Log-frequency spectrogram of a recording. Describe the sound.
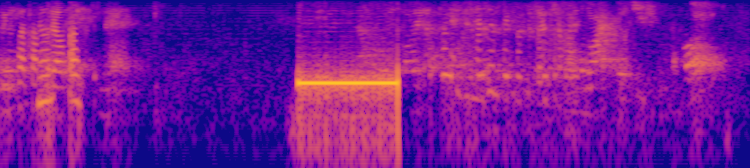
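A steady, loud telephone tone during a phone call sounds for about a second at one even mid-low pitch, cutting off abruptly, with people talking before and after it.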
